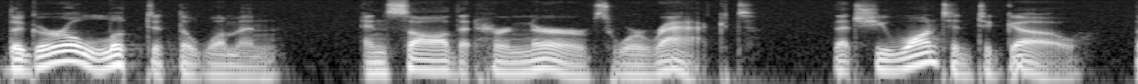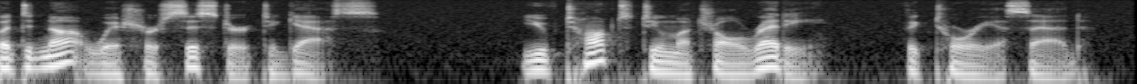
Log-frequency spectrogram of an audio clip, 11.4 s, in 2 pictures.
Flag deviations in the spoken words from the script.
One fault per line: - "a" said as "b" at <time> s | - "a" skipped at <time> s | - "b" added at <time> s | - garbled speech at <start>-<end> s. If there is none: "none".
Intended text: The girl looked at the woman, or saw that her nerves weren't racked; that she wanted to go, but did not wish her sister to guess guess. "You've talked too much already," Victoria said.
- "or" said as "and" at 1.8 s
- "weren't" said as "were" at 3.1 s
- "guess" skipped at 7.6 s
